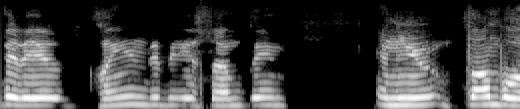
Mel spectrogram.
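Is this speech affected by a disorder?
Yes: cerebral palsy.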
